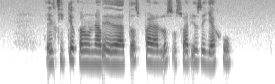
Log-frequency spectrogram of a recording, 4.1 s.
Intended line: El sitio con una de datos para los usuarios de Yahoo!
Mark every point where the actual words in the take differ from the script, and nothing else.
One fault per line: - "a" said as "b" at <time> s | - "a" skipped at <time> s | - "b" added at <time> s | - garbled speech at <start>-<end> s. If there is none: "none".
none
